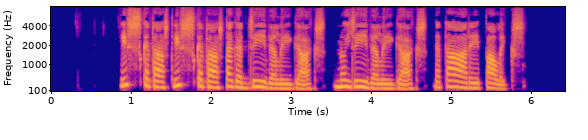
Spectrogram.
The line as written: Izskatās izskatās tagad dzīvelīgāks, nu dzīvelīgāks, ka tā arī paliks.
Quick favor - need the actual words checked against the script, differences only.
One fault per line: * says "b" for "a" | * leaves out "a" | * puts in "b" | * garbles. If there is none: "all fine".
all fine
